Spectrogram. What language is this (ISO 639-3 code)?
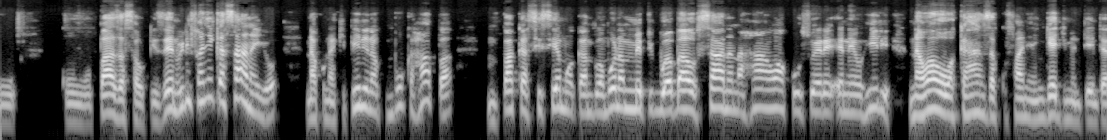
swa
